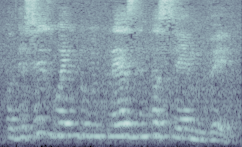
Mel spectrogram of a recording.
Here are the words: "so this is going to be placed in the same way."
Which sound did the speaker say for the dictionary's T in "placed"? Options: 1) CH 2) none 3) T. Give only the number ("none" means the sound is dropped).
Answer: 2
